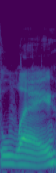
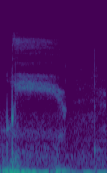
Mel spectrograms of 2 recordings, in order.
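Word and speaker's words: Leigh: entire life it was lay so people would be like ah lay what an interesting last name be like it's pronounced Lee and then once I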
